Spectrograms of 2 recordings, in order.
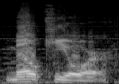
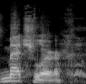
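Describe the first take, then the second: First: The name is said as Mel-kee-or. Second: The name is said as Metch-ler. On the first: "his name is Melchior" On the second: "that says Metchler"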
